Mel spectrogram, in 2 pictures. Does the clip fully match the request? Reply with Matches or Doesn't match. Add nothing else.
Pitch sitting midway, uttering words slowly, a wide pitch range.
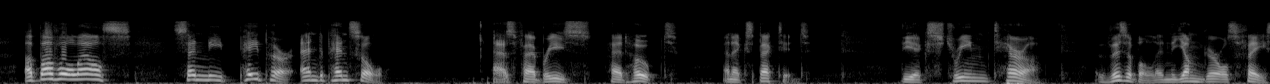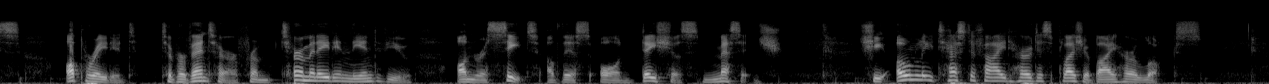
Matches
